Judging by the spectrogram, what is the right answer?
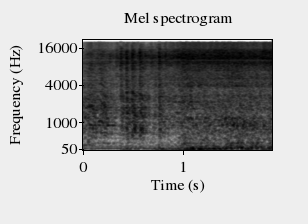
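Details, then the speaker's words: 440 six-barrel V8 with a new Comp Cams Mutha Thumper cam, first start by remote starter in neutral: loud, rough-edged burst as it fires right up and keeps running with no misses. Normal first start. "hey no way no way can't be that easy right no wow wow that started right up nice"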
